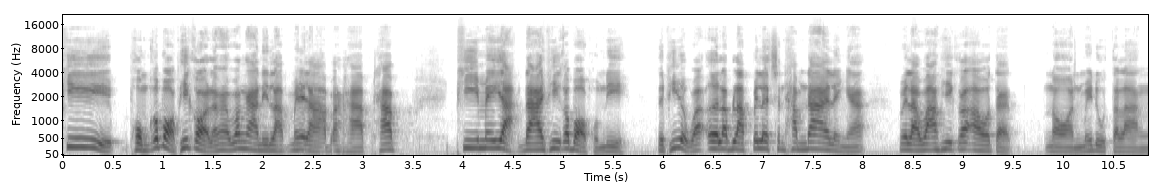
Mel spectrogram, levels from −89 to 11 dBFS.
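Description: From 2.35 to 3.48 s, late packets repeatedly emptied the jitter buffer, causing repeated stalls (stutter): eight gaps, about 210 ms in all (longest 90 ms), were filled by stretching the speech, which drags and stutters. From 6.56 to 7.39 s, a jitter buffer speed-up trimmed roughly 50 ms of excess buffered audio, so the speech runs about 5% faster at unchanged pitch and sounds slightly hurried.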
